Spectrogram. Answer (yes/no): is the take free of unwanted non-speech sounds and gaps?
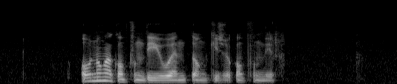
yes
